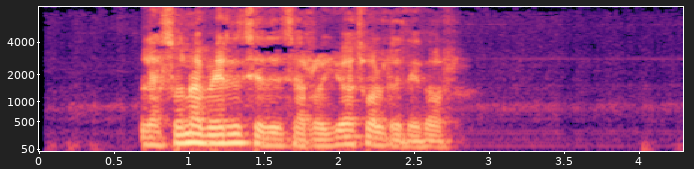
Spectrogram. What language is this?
Spanish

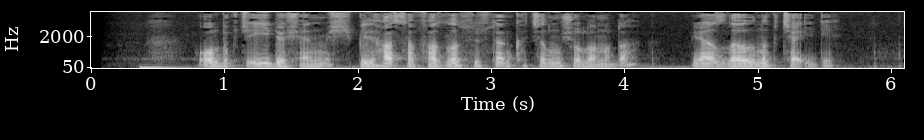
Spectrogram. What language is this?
Turkish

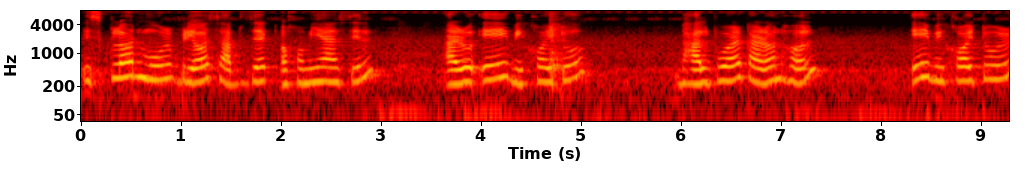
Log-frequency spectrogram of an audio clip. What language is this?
Assamese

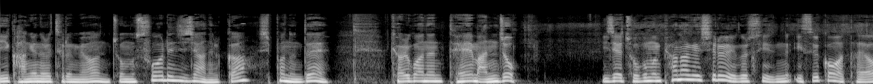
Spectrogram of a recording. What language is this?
Korean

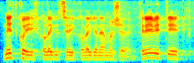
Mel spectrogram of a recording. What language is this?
Croatian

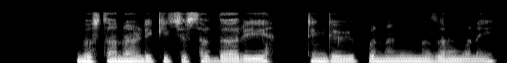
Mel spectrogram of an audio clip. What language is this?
Pashto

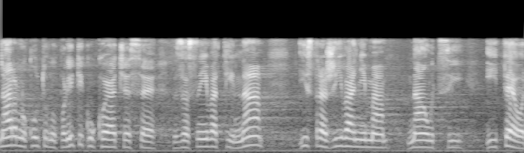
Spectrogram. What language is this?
Serbian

